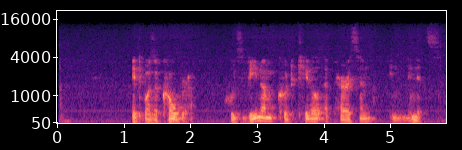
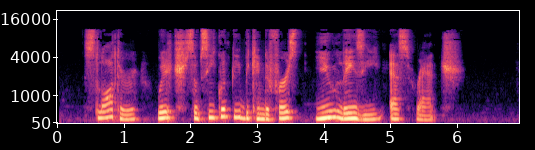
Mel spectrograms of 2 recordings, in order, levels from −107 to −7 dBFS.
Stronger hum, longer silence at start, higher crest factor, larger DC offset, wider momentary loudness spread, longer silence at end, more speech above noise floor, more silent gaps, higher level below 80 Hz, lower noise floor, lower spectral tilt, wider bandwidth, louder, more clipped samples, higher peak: neither; second, 0.05 s vs 0.45 s; about the same, 20 dB vs 16 dB; neither; second, 12 LU vs 18 LU; second, 0.35 s vs 0.95 s; second, 31 dB vs 50 dB; neither; first, -54 dBFS vs -60 dBFS; second, -61 dBFS vs -68 dBFS; first, -8 dB/octave vs -6 dB/octave; about the same, 12 kHz vs 11.5 kHz; second, -31 LUFS vs -18 LUFS; neither; second, -12 dBFS vs -2 dBFS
